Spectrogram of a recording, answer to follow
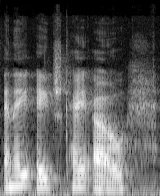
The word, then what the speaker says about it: Nahko: And the band, and I'm gonna pronounce his name wrong, it's either Nahko or Nahko. It's Nahko, and Medicine for All People.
